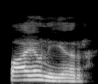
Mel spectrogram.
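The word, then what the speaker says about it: pioneer: double E आर इसको पी आई ओ का उच्चारण हम क्या करते हैं पायो ठीक है ऐसे पायो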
